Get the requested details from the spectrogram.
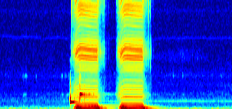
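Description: A phone notification chimes.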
